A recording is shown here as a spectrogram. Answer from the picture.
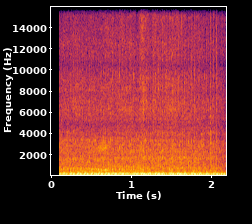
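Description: Harley-Davidson Road Glide's V-twin engine idling with a loud, low, pulsing rumble.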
